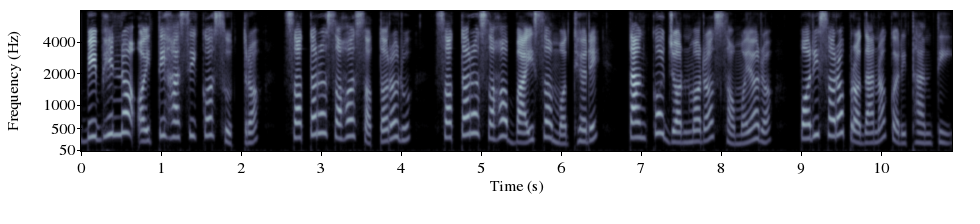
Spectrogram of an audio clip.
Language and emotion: Odia, neutral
